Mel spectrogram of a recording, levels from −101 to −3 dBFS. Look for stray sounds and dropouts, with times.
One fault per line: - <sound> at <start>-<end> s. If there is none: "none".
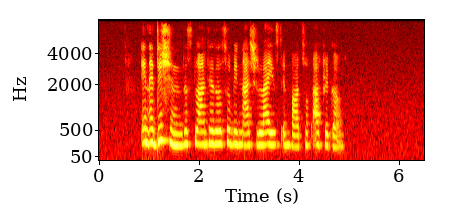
none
